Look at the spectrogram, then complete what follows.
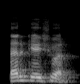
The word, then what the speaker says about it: Tarkeshwar: Question तारिकेश्वर सर से है। हाँ जय जी। सर मेरा क्वेश्चन है Tariq sorry, I can't pronounce the name. Okay, I'll just pronounce my name. Yeah. Tarkeshwar.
